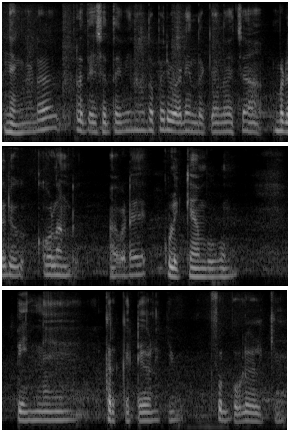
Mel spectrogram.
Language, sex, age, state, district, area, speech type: Malayalam, male, 30-45, Kerala, Palakkad, rural, spontaneous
